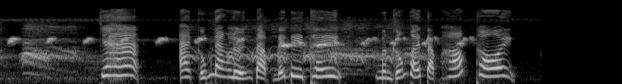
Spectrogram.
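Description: A cartoon bird speaks in a high, animated voice.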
